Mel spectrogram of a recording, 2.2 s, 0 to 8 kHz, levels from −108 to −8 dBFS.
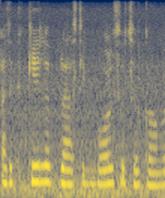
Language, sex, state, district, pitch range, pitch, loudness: Tamil, female, Tamil Nadu, Chennai, 205-230 Hz, 215 Hz, -16 LUFS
